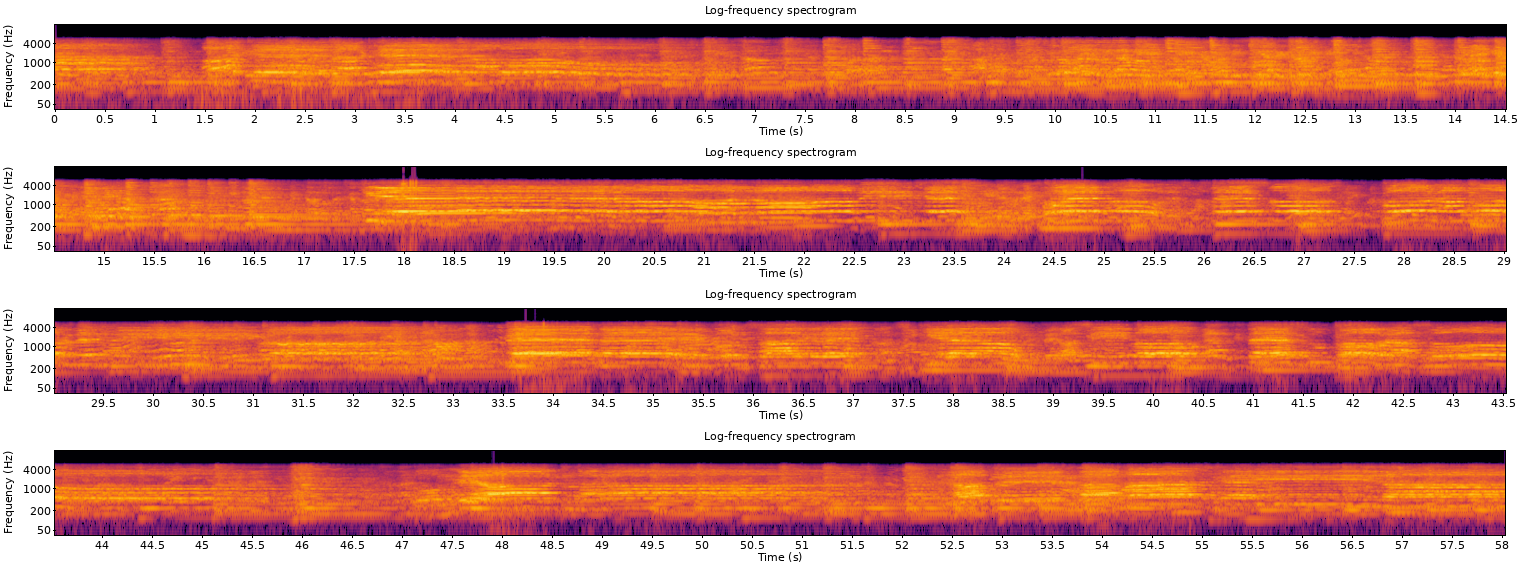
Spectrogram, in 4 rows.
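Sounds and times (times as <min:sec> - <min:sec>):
men singing together: 0:00.0 - 0:06.9, 0:17.5 - 0:45.7, 0:47.0 - 0:58.0
strummed acoustic guitars: 0:00.0 - 0:58.0.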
